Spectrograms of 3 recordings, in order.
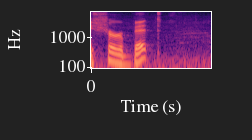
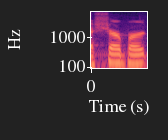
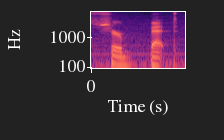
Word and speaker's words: sherbet: you're having sherbet uh it's actually sure bit s-h-e-r-b-e-t there's no second r in sherbet uh sherbert is a mispronunciation that is now more common than the real pronunciation in america um but yeah i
